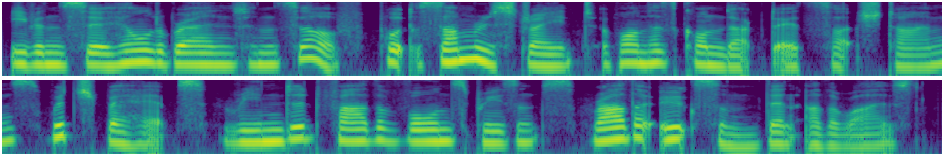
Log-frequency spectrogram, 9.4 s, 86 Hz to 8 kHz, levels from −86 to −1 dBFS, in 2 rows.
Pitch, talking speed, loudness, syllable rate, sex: 185 Hz, 145 wpm, -18 LUFS, 5.0 syllables/s, female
